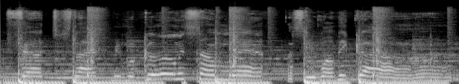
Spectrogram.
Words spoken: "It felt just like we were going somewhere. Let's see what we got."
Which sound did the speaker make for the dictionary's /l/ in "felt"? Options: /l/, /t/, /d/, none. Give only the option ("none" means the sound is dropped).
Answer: /l/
